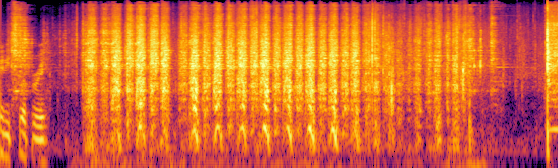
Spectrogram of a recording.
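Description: A hand saw cuts back and forth through a branch in quick strokes.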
